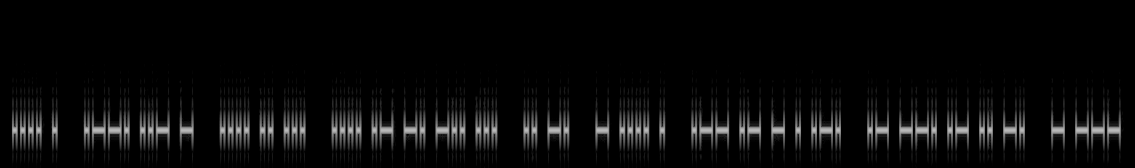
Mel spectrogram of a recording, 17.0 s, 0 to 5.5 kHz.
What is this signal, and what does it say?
Morse code, heard as a keyed tone, about 20 wpm, 600 Hz. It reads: HE PUT HIS HANDS IN THE WATER AGAIN TO
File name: the old man and the sea part 2 20wpm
